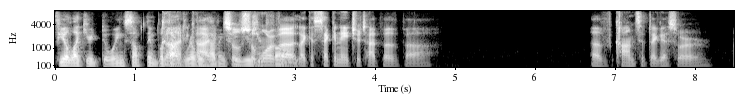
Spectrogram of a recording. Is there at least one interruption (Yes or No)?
Yes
